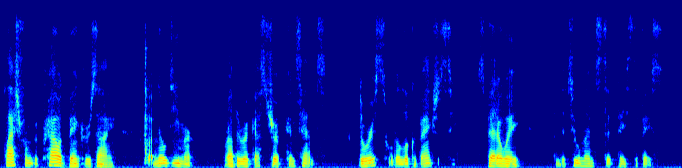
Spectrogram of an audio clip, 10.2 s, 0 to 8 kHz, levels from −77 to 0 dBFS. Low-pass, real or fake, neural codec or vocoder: 7.2 kHz; real; none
